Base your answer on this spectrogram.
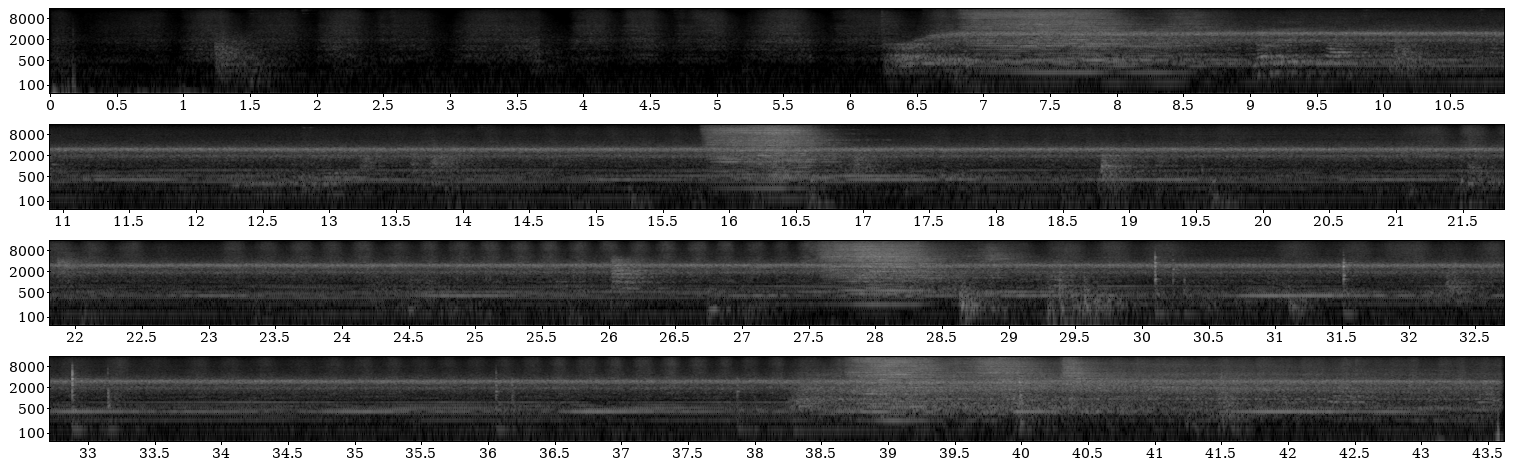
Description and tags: Sounds of a woodshop in Mexico, there is a saw in the background, some sanding and wood sounds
